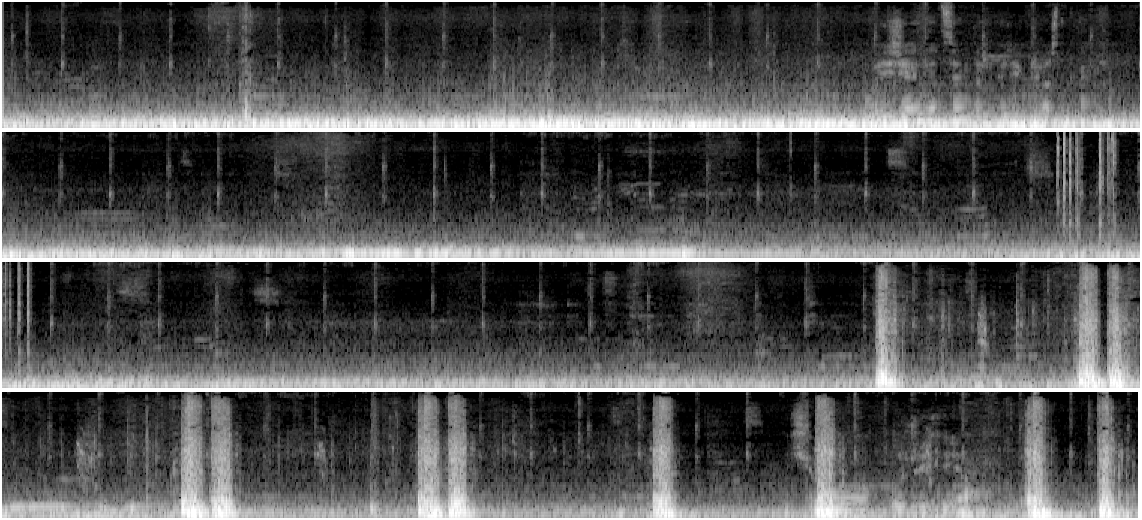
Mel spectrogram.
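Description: Car interior during a drive: engine and road rumble for the first dozen seconds, fading about halfway as the car slows. Then, from about twenty seconds in, short sharp strokes come about every second and a half.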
